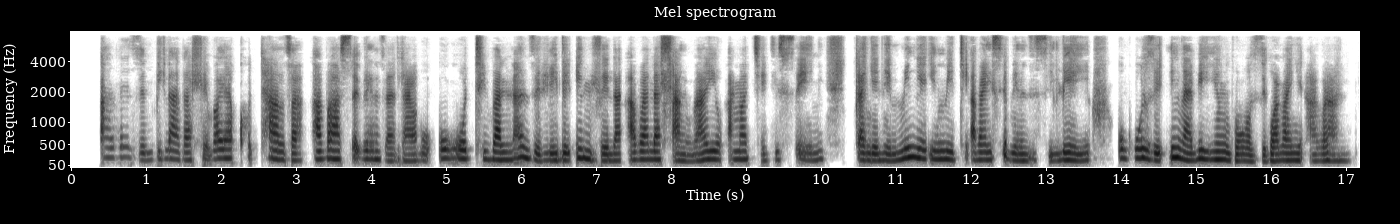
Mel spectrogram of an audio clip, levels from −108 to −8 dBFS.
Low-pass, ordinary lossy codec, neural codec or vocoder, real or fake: 7.2 kHz; MP3, 64 kbps; codec, 16 kHz in and 24 kHz out, 0.6 kbps, FireRedTTS-2 codec; fake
